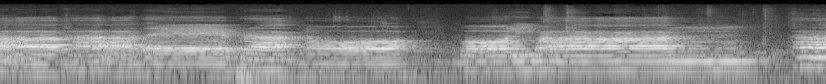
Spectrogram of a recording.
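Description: Thai classical vocal: a singer's voice holding long, drawn-out melismatic notes that bend slowly in pitch, in two phrases with a short break about four seconds in.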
